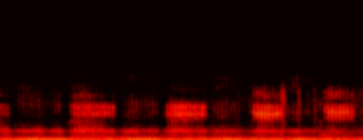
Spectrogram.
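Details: A stray brown tabby (kijitora) cat on a staircase purrs happily while being petted, a steady low rumble that swells and eases with each breath, about every second, over a soft rustle of fur being stroked.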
